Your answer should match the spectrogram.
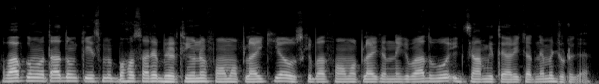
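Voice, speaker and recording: Clear-voiced man explaining, slightly dull recording. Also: mid-range voice, little pitch movement, fast, darkish tone. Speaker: exam-news YouTube host. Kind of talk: informal explainer addressed to exam aspirants.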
